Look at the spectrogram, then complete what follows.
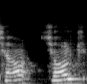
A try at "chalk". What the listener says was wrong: It's just chalk. So the L is silent. Chalk.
